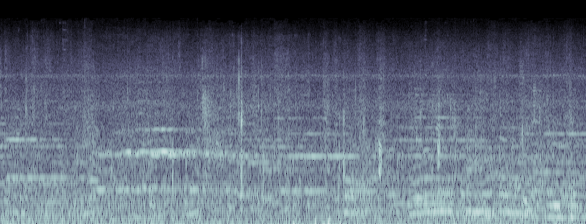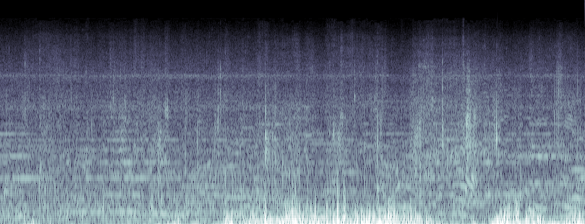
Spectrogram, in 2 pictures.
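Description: Many overlapping voices of a crowd talking, with music underneath. About six seconds in, a loud low rumble on the microphone takes over.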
